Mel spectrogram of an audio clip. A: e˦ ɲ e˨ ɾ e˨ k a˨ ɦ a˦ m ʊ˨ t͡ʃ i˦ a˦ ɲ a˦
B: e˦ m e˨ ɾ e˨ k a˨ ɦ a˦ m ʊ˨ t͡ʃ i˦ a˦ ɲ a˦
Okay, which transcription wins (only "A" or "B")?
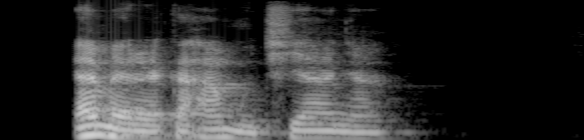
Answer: B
